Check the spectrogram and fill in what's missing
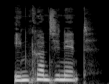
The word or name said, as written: inkontinent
